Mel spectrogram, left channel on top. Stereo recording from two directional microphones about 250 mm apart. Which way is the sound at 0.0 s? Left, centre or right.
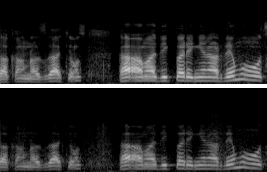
Left.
